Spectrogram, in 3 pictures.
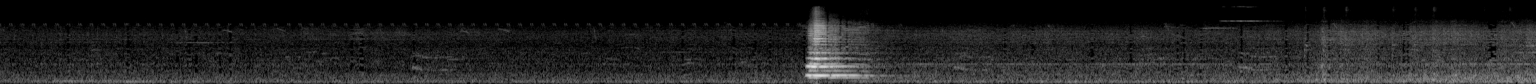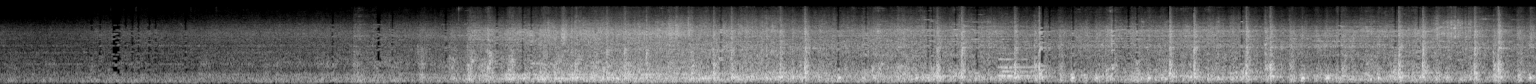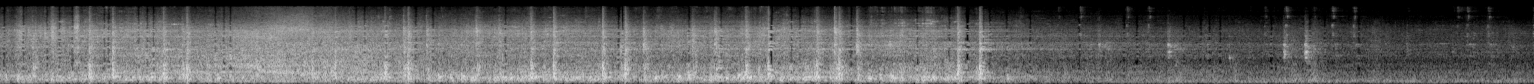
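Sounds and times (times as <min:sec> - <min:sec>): passenger train passing: 0:00.0 - 0:46.0
wheels clacking over rail joints: 0:12.1 - 0:46.0.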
